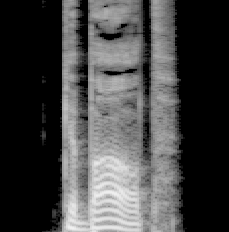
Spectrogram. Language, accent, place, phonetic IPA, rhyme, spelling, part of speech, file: German, Germany, Berlin, [ɡəˈbaːɐ̯t], -aːɐ̯t, gebart, verb, De-gebart.ogg
- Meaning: second-person plural preterite of gebären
